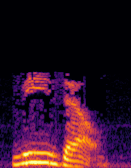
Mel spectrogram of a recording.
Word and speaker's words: Wiesel: It's like there's no accent on the second syllable, but it is a Z sound, not an S sound for in English, you know. It's a German, basically Yiddish German word, and S is pronounced like a Z, but the accent is equal on both syllables, Wiesel.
